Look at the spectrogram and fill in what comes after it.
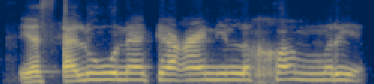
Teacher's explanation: Kha-nya kan sudah tebal atau dia punya sifat tafkhim karena dia adalah huruf isti'la.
